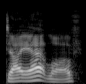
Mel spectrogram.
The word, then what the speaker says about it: Dyatlov: Pronounced Dyatlov.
